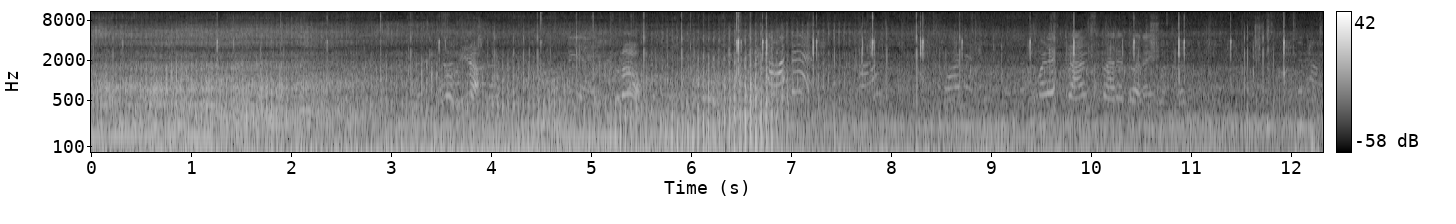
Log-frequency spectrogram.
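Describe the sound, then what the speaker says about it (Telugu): A helicopter at the Kedarnath helipad drones steadily with a heavy rotor rumble, loud and near, while people talk over it and wind buffets the microphone. "ఇదేనండి మనం వచ్చిన హెలికాప్టర్"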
